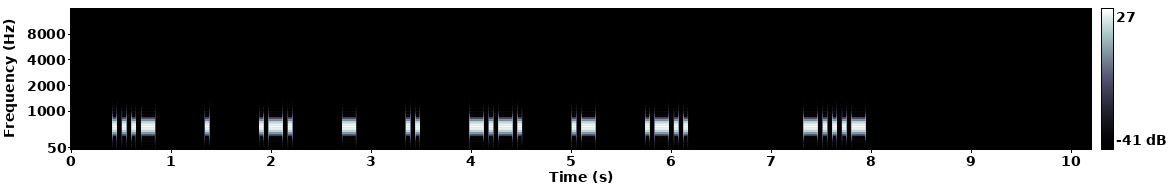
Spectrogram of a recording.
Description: Morse code, heard as a keyed tone, about 25 wpm, spaced as for 13 wpm, 600 Hz. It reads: VERTICAL <BT>
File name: QSO 207 13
